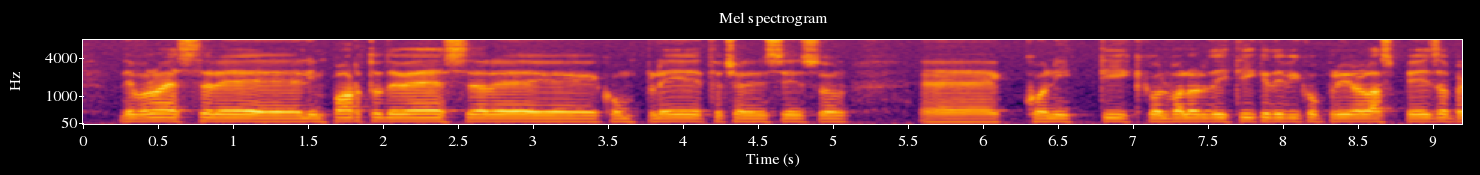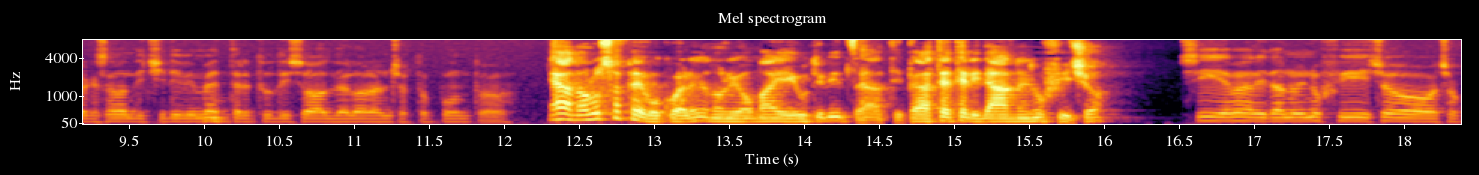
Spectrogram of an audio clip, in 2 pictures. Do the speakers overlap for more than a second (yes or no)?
no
